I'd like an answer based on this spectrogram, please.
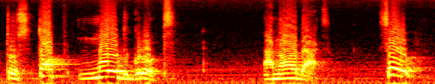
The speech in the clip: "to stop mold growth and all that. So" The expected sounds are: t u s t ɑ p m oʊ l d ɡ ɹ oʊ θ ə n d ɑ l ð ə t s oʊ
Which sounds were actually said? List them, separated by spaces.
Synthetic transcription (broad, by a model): t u s t ɑ p m oʊ l d ɡ ɹ oʊ t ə n ɑ l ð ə t s oʊ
